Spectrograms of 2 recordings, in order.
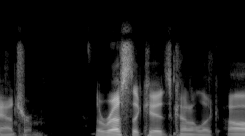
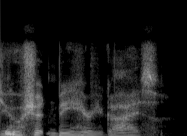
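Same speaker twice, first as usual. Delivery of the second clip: hushed, secretive conspiratorial whisper, quieter; 6 dB quieter than usual. Voicing a matron warning players to leave: conspiratorial whisper. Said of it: "kinda looking around conspiratorially".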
